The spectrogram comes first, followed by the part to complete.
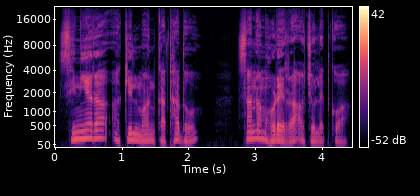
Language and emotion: Santali, sad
